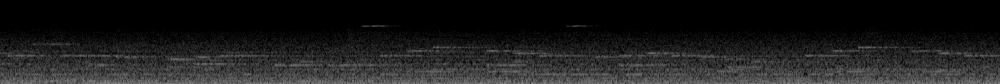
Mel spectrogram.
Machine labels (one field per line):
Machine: fan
